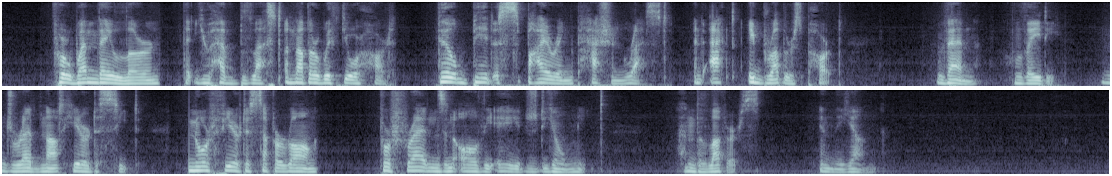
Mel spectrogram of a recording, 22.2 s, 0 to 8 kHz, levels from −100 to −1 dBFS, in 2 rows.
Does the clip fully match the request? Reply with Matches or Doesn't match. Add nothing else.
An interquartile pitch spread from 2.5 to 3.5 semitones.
Matches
